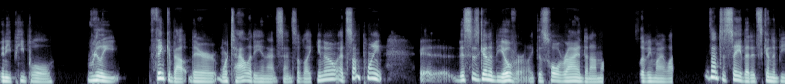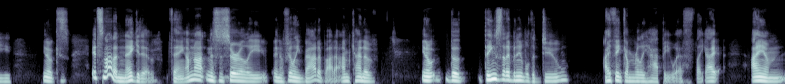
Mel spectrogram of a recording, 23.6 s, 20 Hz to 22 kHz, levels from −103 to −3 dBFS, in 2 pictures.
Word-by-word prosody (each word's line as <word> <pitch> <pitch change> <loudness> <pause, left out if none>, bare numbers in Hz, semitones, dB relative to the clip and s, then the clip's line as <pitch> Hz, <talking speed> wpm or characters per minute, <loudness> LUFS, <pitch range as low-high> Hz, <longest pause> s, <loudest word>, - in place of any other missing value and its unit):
many 130 -3 +3
people 115 -4 -5 0.5
really 145 - +3 0.5
think 225 -3 +5
about 110 -4 0
their 115 -3 0
mortality 130 -2 -1
in 105 - -4
that 105 +2 -7
sense 110 +1 -8
of, 115 - -6
like, 105 +1 -6
"You 155 - 0
know, 190 +3 +1
at - - -3
some 250 +2 0
point, 230 -4 +1 0.6
eh 440 -1 -6 0.3
this 160 +7 -1
is 190 -5 +1
gonna 190 -3 +6
be 140 -1 +2
over, 145 -8 +3
like, 115 0 -12
this 130 -2 -5
whole 140 -3 +2
ride 130 -1 +2
that 110 - -3
I'm 105 +1 -3
on - - -6 0.5
living 120 -1 -2
my 110 -1 -3
li" 110 +1 -6 0.5
Not 260 -2 +3
to 175 - -2
say 160 +1 +2
that 125 -2 0
it's 120 -1 -4
gonna 130 -5 +2
be 115 -2 -7 0.5
you 145 - +2
know, 125 - +2
'cause 130 +2 -13 0.3
it's 250 +2 -1
not 260 - +5
a 135 - +4
negative 125 -1 0
thing. 105 -3 -2
I'm 155 - +2
not 175 -2 +3
necessarily, 130 -5 +1
you 130 - 0
know, 120 - -1
feeling 125 -1 +1
bad 125 +8 -2
about 140 - -6
it. - - -6
I'm 130 0 -1
kind 140 0 +1
of 115 -2 -2 0.7
you 155 - +5
know, 155 +2 +4
the 145 -6 +3 0.3
things 180 +1 +8
that 180 -2 +2
I've 165 - +4
been 155 - +2
able 140 -4 +1
to 120 - -6
do, 130 +9 -4 0.5
I 140 +3 +2
think 145 -4 0
I'm 125 -1 -1
really 120 -1 -1
happy 110 -1 -7
with, - - -12
like, - - -10
I 125 0 0 0.5
I 140 +1 +6
am 120 -4 +2
130 Hz, 205 wpm, -22 LUFS, 115-155 Hz, 0.7 s, things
